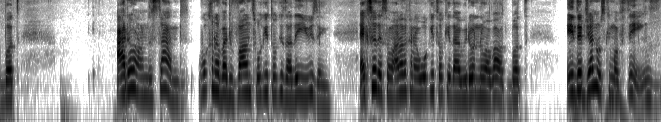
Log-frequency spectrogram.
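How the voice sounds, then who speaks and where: A woman's voice: mid-range voice, dark tone, no echo, clean studio sound. A woman giving opinionated news commentary as host, exasperated, with emphatic repetition and rhetorical questions. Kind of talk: opinionated commentary, reading viewer comments aloud.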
